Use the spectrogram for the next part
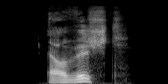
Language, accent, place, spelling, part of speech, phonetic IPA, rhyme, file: German, Germany, Berlin, erwischt, verb, [ɛɐ̯ˈvɪʃt], -ɪʃt, De-erwischt.ogg
- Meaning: 1. past participle of erwischen 2. inflection of erwischen: third-person singular present 3. inflection of erwischen: second-person plural present 4. inflection of erwischen: plural imperative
